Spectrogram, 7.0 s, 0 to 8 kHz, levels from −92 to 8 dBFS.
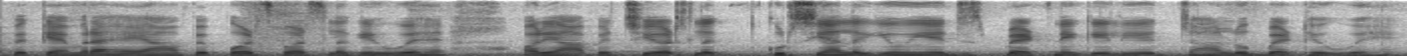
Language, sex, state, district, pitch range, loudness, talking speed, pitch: Hindi, female, Gujarat, Valsad, 175-190 Hz, -16 LUFS, 230 wpm, 185 Hz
